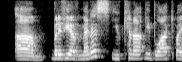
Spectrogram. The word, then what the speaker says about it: menace: Minutia menace or manache if you pronounce it wrong.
